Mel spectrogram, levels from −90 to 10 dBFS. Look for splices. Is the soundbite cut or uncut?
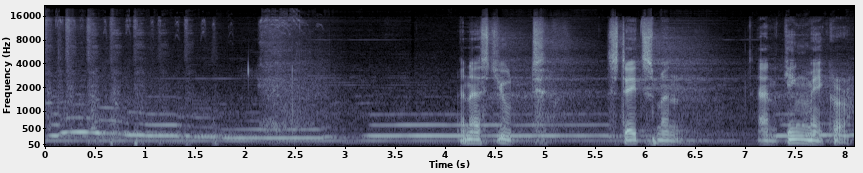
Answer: uncut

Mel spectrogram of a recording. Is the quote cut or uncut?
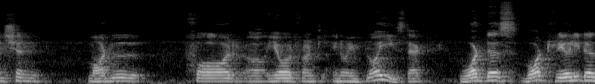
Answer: uncut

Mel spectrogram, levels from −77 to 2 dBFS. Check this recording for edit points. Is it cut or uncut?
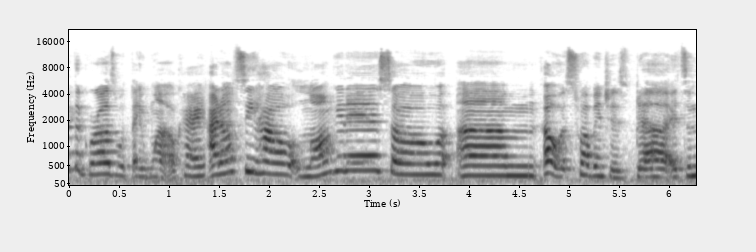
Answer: cut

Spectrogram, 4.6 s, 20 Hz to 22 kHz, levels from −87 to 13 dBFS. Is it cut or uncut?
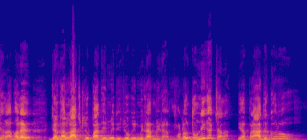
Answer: cut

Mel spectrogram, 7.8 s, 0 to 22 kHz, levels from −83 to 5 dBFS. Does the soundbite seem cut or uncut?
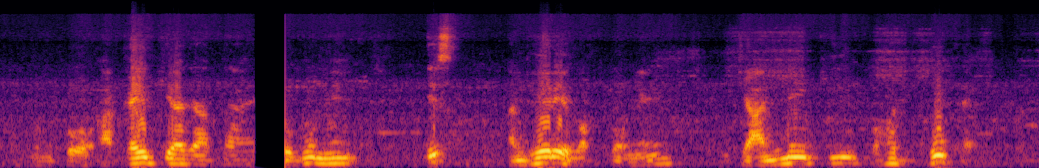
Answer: cut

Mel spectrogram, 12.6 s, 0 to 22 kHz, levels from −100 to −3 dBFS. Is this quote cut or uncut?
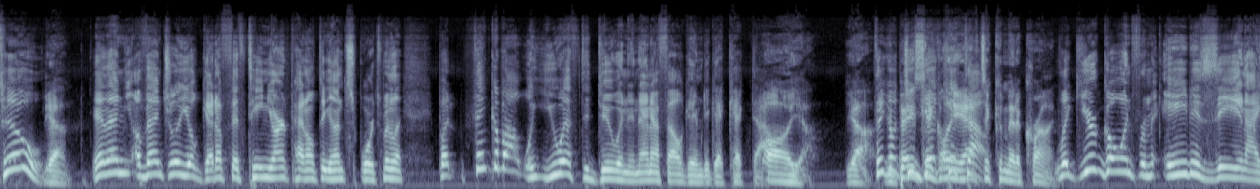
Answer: uncut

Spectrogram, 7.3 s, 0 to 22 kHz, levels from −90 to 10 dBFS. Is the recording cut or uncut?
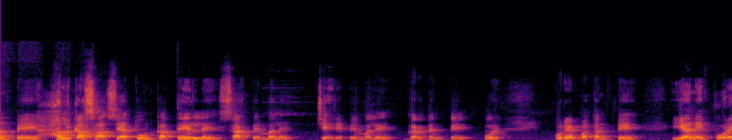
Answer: uncut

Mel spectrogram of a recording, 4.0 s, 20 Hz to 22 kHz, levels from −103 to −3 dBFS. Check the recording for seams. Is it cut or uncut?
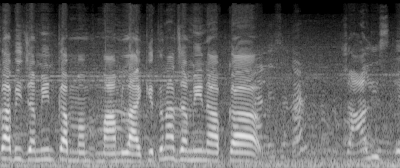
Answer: uncut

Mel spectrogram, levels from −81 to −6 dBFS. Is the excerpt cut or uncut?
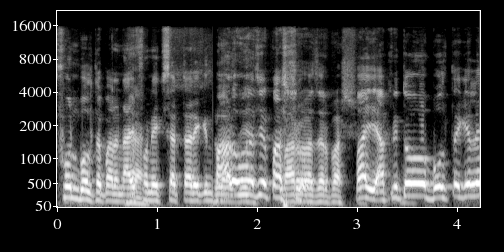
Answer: cut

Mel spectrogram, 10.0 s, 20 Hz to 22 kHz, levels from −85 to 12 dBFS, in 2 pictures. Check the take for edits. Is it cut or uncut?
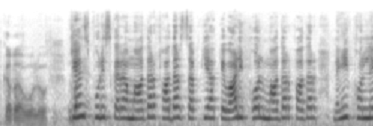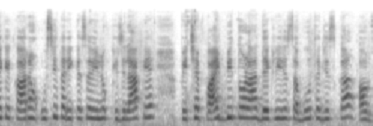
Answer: cut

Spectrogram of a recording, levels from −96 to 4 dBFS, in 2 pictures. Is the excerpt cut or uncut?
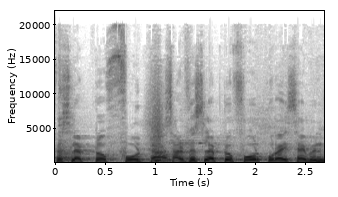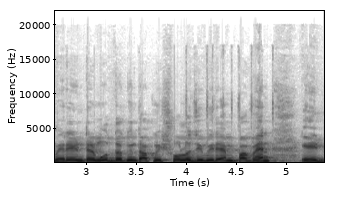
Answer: cut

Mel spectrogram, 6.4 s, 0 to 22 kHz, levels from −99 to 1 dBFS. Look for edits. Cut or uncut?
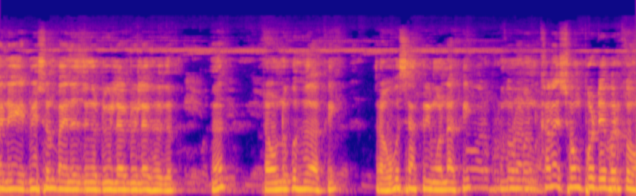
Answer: cut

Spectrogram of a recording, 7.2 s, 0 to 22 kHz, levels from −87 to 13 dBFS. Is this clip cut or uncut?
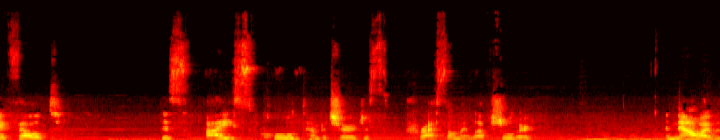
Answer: uncut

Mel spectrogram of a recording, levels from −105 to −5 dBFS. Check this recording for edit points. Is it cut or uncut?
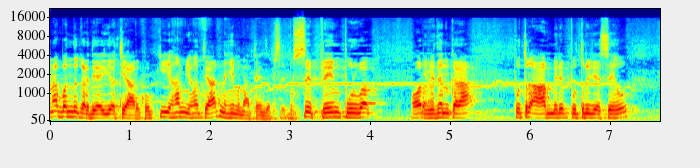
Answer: cut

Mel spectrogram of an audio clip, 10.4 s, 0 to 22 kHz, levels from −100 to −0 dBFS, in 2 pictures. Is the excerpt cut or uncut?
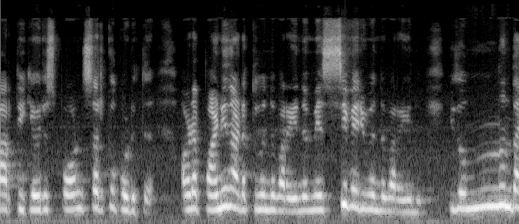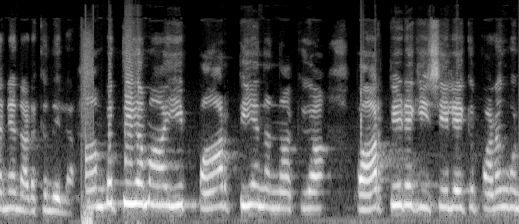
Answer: cut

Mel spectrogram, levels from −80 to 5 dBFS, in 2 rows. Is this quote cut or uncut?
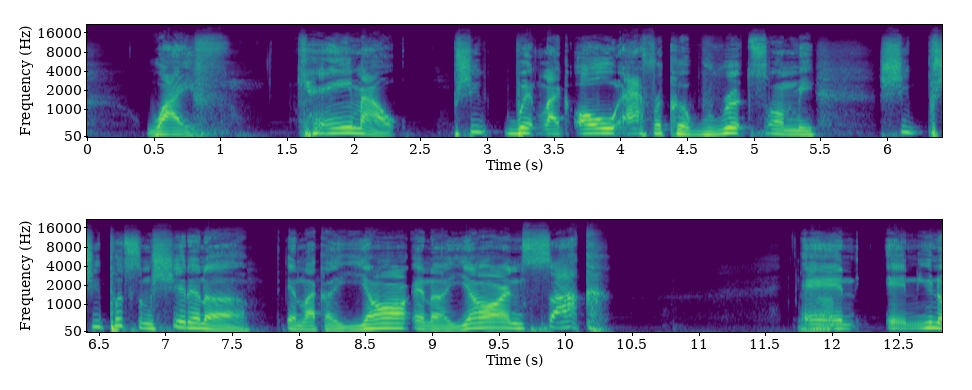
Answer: cut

